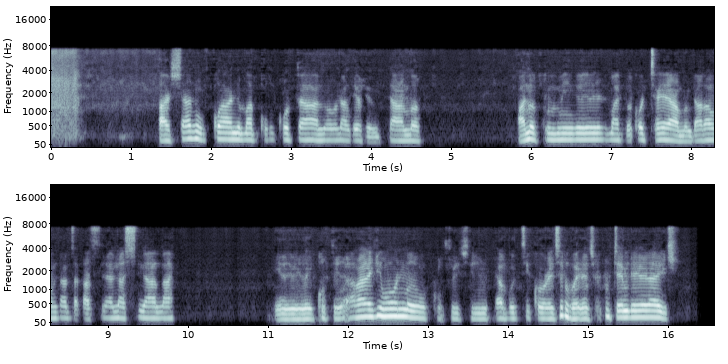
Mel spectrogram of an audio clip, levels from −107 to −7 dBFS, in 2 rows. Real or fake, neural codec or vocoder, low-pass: fake; codec, 16 kHz, 2 kbps, FunCodec, trained on LibriTTS, 25 frames a second; 7.2 kHz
